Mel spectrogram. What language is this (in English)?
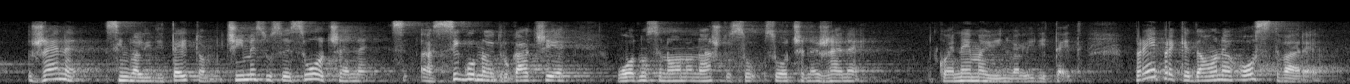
Croatian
